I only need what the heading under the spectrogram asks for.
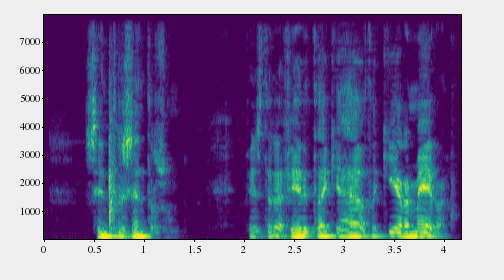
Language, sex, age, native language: Icelandic, male, 40-49, Icelandic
